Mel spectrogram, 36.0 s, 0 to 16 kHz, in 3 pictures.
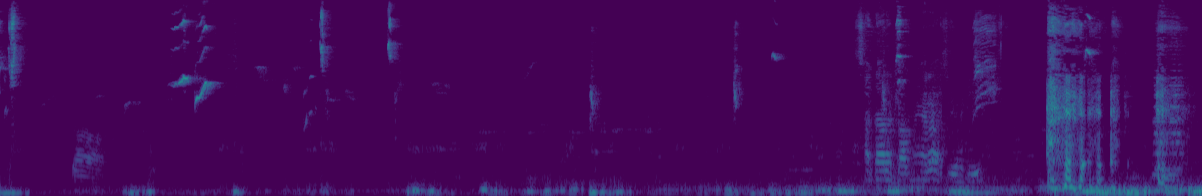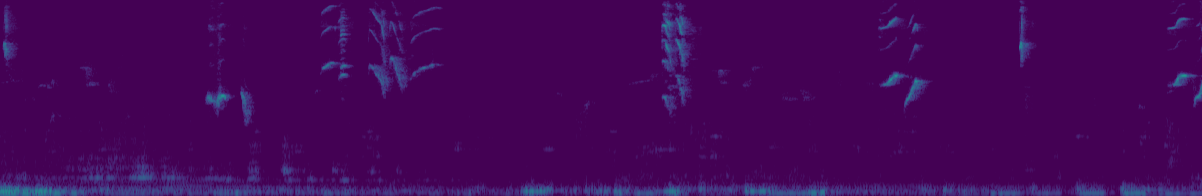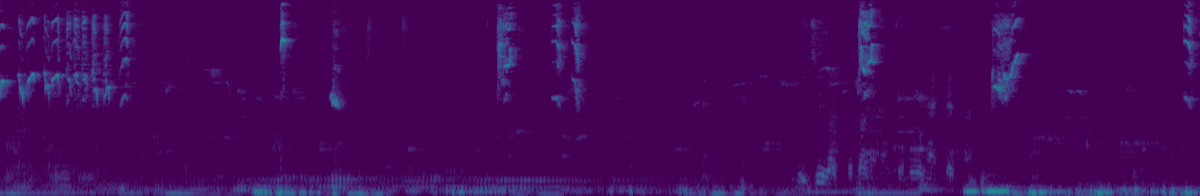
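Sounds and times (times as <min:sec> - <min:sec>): songbird chirping and whistling: 0:01.2 - 0:04.1, 0:14.0 - 0:14.6, 0:15.2 - 0:16.5, 0:18.5 - 0:20.1, 0:20.7 - 0:21.4, 0:23.7 - 0:27.7, 0:29.0 - 0:30.0, 0:31.0 - 0:33.0, 0:33.9 - 0:36.0.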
